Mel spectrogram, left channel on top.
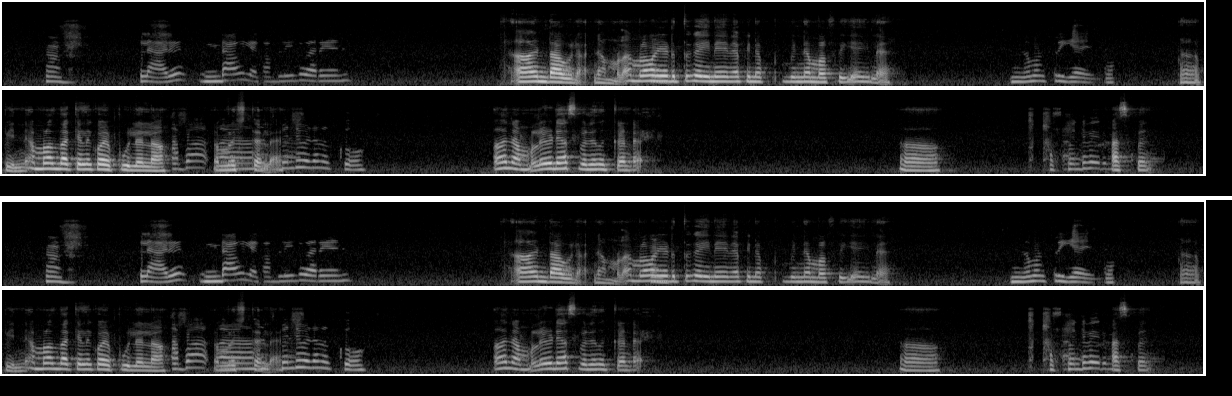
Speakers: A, on the right; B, on the left.
A: അഹ് അല്ല ആര് ഇണ്ടാവൂല്ല കംപ്ലയ്ന്റ് പറയാൻ
B: ആഹ് ഇണ്ടാവൂല നമ്മള് നമ്മളെ പണിയെടുത്ത്
A: ഉം
B: കഴിഞ്ഞഴിഞ്ഞാ പിന്നെ പിന്നെ അമ്മള് ഫ്രീ ആയില്ലേ.
A: പിന്നെ അമ്മള് ഫ്രീ ആയിരിക്കും
B: ആഹ് പിന്നെ നമ്മളെന്താക്കിയാലും കൊഴപ്പൂല്ലല്ലോ
A: അപ്പൊ
B: നമ്മളിഷ്ടല്ലേ
A: ആഹ് ഹസ്ബൻഡ് ഇവിടെ നിക്കുവോ
B: ആഹ് നമ്മളവിടെയാ ഹസ്ബന്റ് നിക്കണ്ടേ ആഹ്
A: ഹസ്ബന്റ് വെ
B: ഹസ്ബന്റ്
